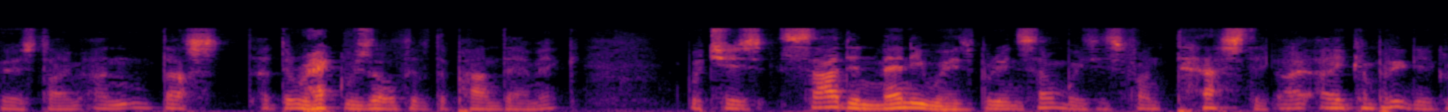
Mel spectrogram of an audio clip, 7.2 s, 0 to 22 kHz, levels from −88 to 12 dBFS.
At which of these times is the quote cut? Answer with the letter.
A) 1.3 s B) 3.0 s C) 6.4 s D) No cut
C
